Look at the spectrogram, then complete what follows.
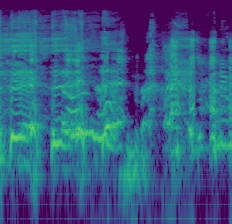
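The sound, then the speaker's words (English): A voice imitates a man's harsh, hacking laugh in a few rough bursts, loud, sounding much like repeated coughing. “his laugh just sounded like coughing.”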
